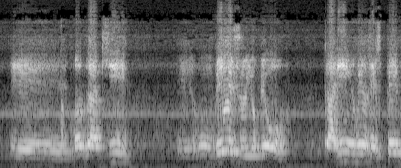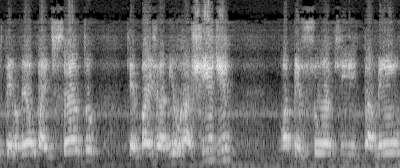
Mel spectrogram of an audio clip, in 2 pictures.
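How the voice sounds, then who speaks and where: A man is speaking over noticeable background noise. Room echo can be heard. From Brazil, São Paulo. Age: 60s. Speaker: religious leader and activist. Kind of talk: radio interview. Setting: radio studio.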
